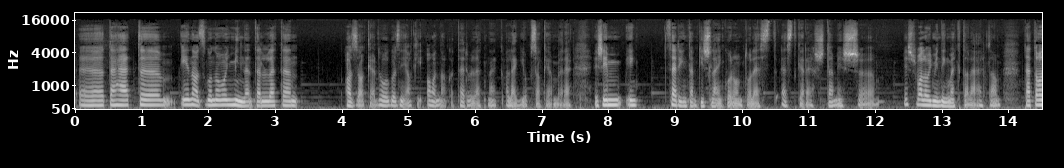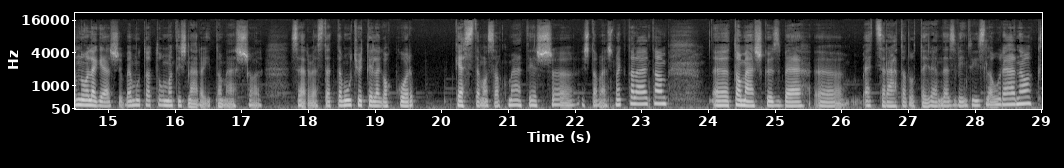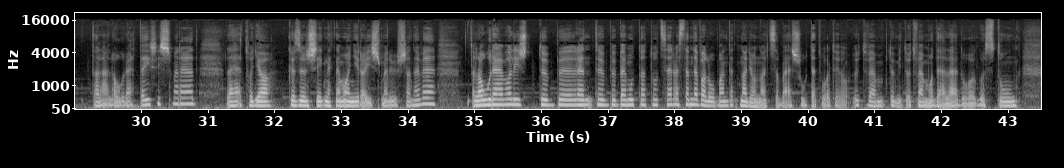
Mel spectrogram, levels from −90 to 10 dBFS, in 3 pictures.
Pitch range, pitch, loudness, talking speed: 175-210 Hz, 190 Hz, -18 LUFS, 125 wpm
